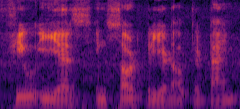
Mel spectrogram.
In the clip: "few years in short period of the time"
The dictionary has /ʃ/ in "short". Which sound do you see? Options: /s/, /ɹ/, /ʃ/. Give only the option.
/s/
